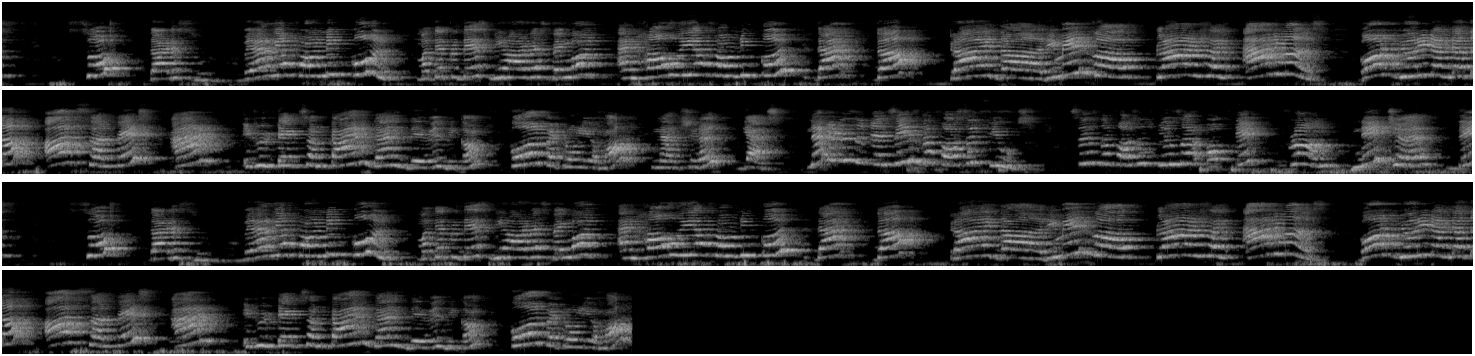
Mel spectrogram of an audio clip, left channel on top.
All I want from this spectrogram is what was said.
So that is where we are finding coal, Madhya Pradesh, Bihar, West Bengal. And how we are finding coal? That the remains of plants and animals got buried under the earth's surface, and it will take some time, then they will become coal, petroleum, or natural gas. Next it is the fossil fuels. Since the fossil fuels are obtained from nature,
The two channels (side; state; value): right; drops out; at 21.1 s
